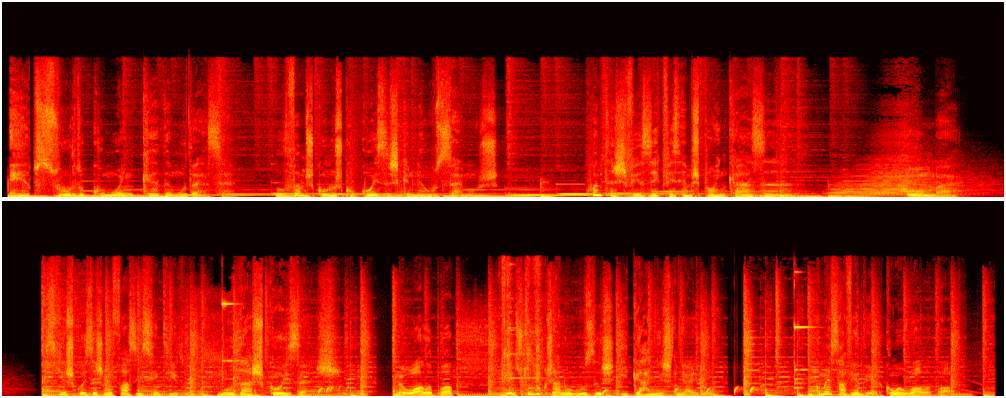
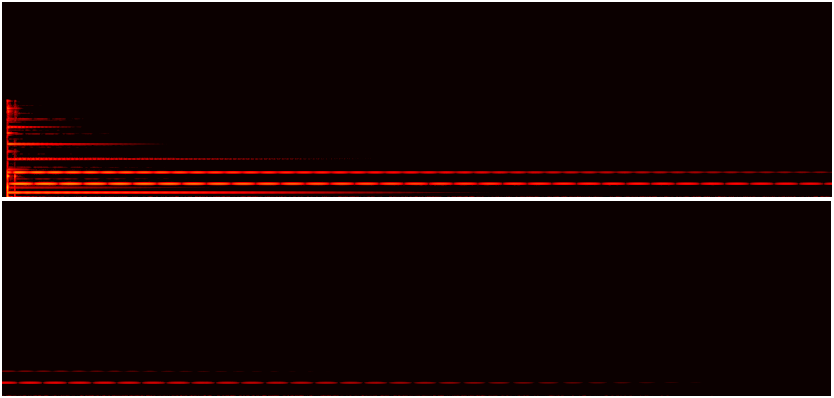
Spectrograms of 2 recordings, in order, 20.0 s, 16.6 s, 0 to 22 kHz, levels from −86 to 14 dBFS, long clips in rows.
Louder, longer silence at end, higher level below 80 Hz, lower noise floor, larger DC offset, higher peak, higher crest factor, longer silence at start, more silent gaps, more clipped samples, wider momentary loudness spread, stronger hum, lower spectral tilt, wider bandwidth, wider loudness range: first, -16 LUFS vs -35 LUFS; second, 0.1 s vs 6 s; first, -32 dBFS vs -64 dBFS; second, -49 dBFS vs under -90 dBFS; neither; about the same, -4 dBFS vs -4 dBFS; second, 12 dB vs 36 dB; about the same, 0.05 s vs 0.05 s; neither; neither; second, 8 LU vs 25 LU; neither; first, -4.5 dB/octave vs -1 dB/octave; first, 16 kHz vs 9 kHz; second, 3 LU vs 25 LU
